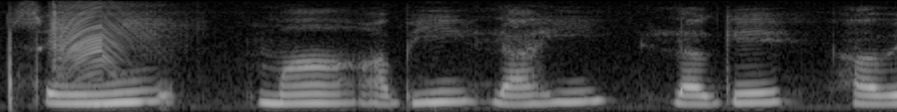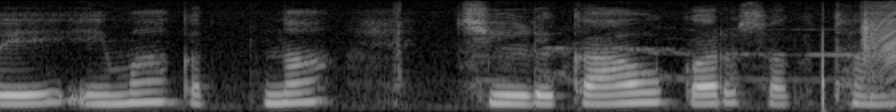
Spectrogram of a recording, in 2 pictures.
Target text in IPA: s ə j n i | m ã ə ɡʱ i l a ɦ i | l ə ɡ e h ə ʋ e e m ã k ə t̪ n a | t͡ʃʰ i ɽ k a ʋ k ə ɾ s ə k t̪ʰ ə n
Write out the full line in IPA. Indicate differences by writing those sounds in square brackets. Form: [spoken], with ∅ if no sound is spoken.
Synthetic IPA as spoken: s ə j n i | m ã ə [bʱ] i l a ɦ i | l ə ɡ e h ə ʋ e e m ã k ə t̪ n a | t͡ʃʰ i ɽ k a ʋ k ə ɾ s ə k t̪ʰ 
